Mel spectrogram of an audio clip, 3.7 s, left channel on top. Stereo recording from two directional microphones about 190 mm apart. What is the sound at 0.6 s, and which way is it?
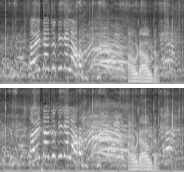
Children playing, 60° left (ahead or behind).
